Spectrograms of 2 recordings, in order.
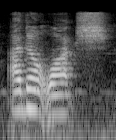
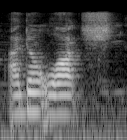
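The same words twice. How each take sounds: The two takes are said the same way.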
